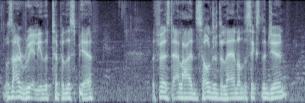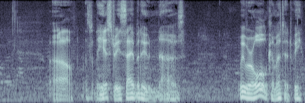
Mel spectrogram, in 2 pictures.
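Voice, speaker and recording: A man's voice: sits low, creaky, sharp tone, heavily acted. An actor playing a modest, wry British airborne veteran telling his war story in understated, clipped phrases for a radio play. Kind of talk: dramatic monologue for a radio play.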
